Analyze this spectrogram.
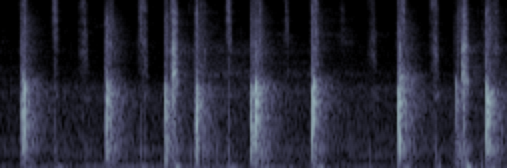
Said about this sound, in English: And then the claps ended up on top like that.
